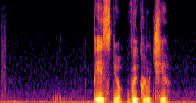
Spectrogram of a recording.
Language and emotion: Russian, neutral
